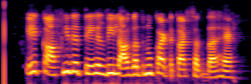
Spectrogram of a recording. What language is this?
Punjabi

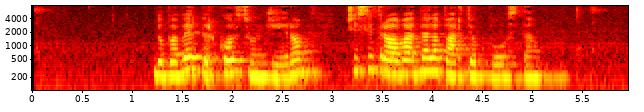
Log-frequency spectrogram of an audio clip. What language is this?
Italian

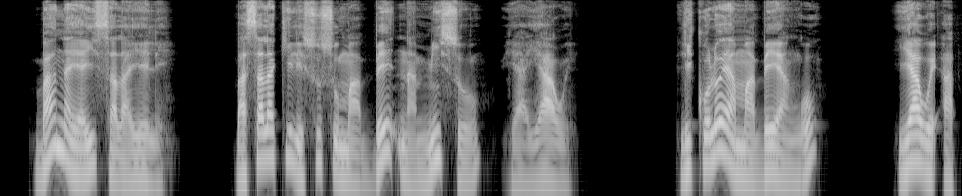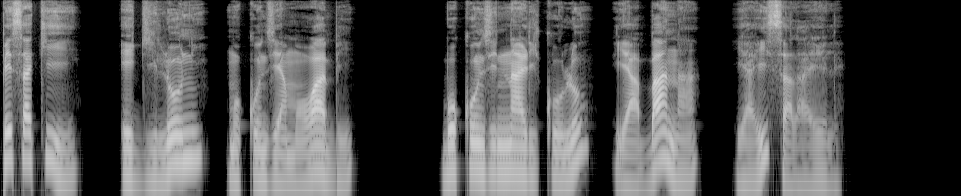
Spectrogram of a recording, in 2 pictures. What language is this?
Lingala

